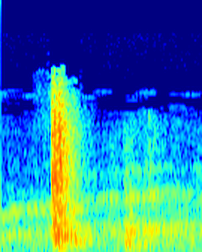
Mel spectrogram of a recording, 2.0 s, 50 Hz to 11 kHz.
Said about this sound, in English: They sat there in the car perhaps 10 minutes before the car door slammed shut.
